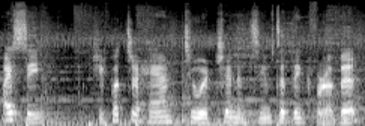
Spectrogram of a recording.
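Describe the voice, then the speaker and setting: A man live-streaming a visual novel, reading the text aloud and breaking off for casual, halting asides to his viewers. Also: on the high side, animated. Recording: music behind the voice.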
